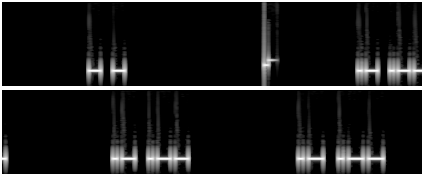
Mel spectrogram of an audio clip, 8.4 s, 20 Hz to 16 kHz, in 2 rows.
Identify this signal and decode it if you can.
Morse code, heard as a keyed tone, about 27 wpm, 700 Hz. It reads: TT AW AW AW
